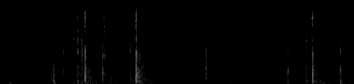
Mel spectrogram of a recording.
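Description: Quiet papery riffling and crisp snaps of a deck of board-game cards for Sleeping Gods: Distant Skies being shuffled, a few sharp flicks spread over a few seconds at close range.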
